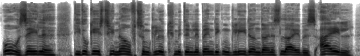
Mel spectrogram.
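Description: A man's voice: on the high side, moderate pace, a little mellow, no room sound, studio quality, voice pushed up, lightly acted. A man reading aloud, voicing a crowd of dead sinners' souls who beg urgently to be heard. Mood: pleading. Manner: urgent, beseeching calls.

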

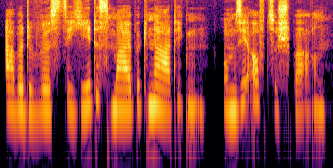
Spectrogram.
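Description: A woman's voice: mid-range voice, steady tone, normal speed, gravelly, darkish tone, no echo, studio quality. A woman voicing an old, self-important king. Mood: measured. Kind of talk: audiobook character voice.

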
